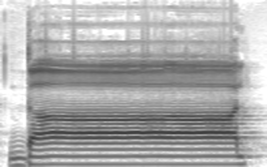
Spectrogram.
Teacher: زبان کی نوک اور اوپر کے دانتوں کی جڑ سے ادا ہوتے ہیں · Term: حروف نطقیہ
